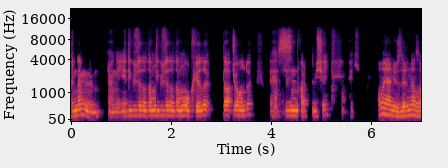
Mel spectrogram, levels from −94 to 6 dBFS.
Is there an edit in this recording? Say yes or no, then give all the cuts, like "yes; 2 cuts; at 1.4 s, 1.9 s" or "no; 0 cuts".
yes; 5 cuts; at 1.7 s, 3.2 s, 3.9 s, 4.5 s, 5.5 s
